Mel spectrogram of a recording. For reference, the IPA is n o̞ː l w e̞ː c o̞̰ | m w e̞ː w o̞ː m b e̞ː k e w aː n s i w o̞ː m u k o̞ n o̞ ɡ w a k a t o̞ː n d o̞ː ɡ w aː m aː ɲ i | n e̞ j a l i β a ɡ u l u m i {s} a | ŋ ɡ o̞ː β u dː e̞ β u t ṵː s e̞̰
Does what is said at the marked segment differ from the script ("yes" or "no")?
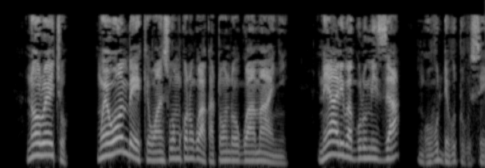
yes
